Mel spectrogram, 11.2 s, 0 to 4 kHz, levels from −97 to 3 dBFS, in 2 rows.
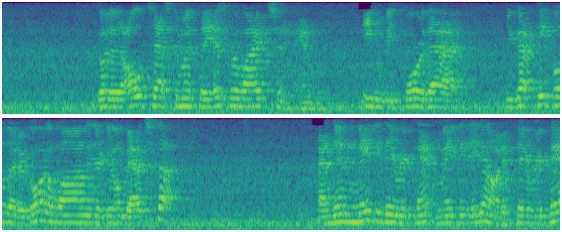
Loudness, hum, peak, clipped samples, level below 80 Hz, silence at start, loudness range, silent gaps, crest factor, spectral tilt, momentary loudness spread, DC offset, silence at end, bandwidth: -18 LUFS; none; -2 dBFS; under 0.1%; -36 dBFS; 0 s; 2 LU; none; 16 dB; -11 dB/octave; 14 LU; under 0.1%; 0 s; 4 kHz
